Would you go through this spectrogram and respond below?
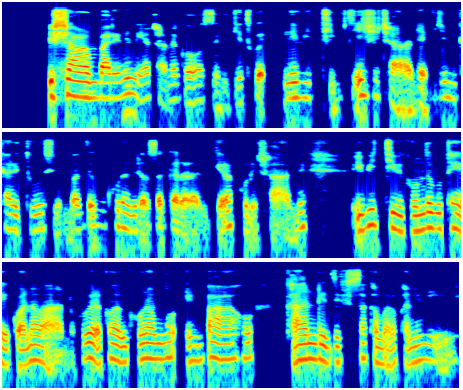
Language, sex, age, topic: Rundi, male, 18-24, agriculture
